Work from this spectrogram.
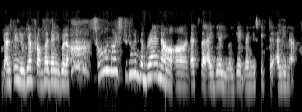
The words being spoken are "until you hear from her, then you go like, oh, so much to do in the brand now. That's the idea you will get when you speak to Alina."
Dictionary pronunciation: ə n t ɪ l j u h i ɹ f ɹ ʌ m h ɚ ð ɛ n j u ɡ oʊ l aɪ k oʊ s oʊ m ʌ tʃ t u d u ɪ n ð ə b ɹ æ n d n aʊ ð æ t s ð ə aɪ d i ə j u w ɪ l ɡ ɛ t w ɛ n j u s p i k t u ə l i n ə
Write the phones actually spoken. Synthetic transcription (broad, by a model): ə n t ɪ l j u h i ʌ f ɹ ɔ m h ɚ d ɛ n j u ɡ oʊ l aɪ s oʊ m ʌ tʃ t u d u ɪ n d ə b ɹ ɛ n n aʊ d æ t s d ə aɪ d i ə j u w ɪ l ɡ ɛ t w ɛ n j u s p i k t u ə l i n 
